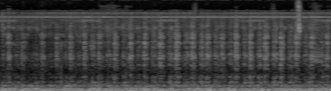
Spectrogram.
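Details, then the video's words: Newborn puppy of a stray dog drinking its mother's milk, producing brisk repeated wet sucking pulses in a tight even rhythm, backed by a strong low rumble and a faint sharp tick near the end. "Watch This Hungry Puppy Suck Milk"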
